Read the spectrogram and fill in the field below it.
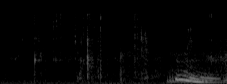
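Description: Crunchy munching of popcorn, with a quick series of irregular crisp bites and chews, followed near the end by someone starting to speak.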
